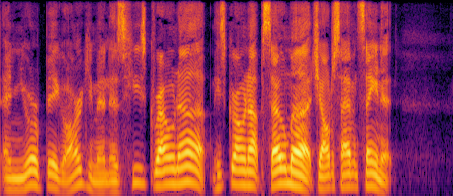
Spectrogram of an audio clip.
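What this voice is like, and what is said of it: Mild Southern US twang. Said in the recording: “my southern accent... It's really good... I used to have more of a twang than I do now. It's actually mellowed out.”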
